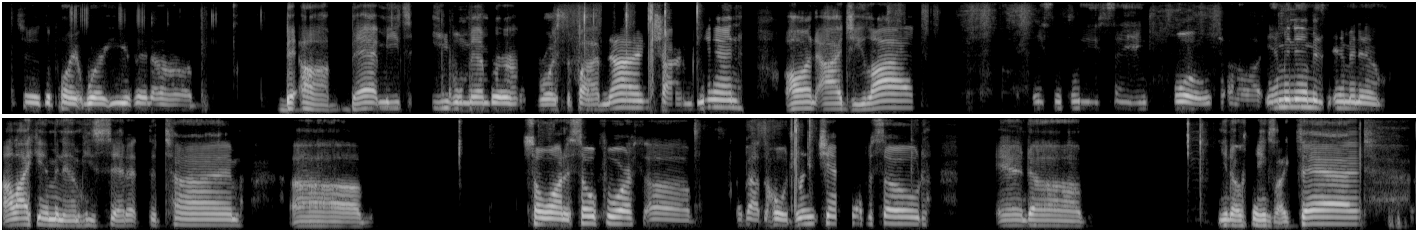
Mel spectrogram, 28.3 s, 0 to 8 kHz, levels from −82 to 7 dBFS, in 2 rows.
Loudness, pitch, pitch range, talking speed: -23 LUFS, 155 Hz, 140-180 Hz, 115 wpm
